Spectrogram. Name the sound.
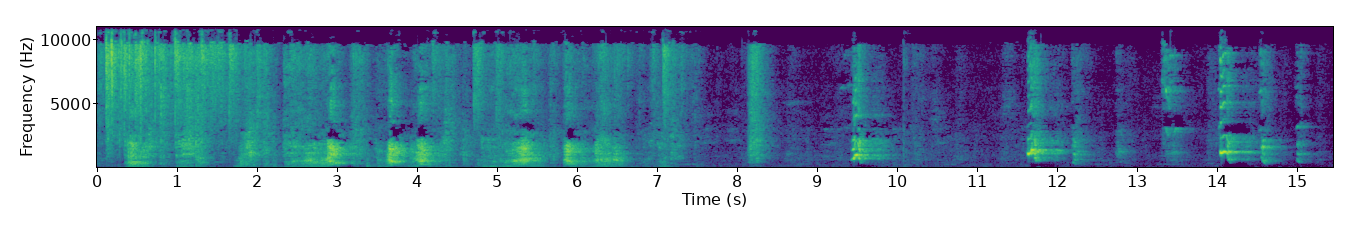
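dogs barking excitedly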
